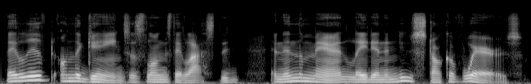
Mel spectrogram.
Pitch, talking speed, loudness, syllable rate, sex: 115 Hz, 235 wpm, -17 LUFS, 4.9 syllables/s, male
